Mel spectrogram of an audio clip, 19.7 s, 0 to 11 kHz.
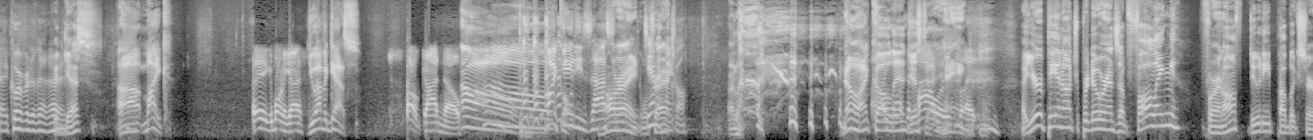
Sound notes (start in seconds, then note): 11.0 laughing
